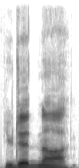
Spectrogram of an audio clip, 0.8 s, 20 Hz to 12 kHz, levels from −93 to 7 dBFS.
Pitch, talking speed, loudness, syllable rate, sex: 120 Hz, 230 wpm, -15 LUFS, 4.6 syllables/s, male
